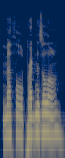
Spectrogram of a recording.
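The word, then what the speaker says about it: methylprednisolone: can you say the word the whole thing methyl prednisolone thank you yes the steroid yeah yes which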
